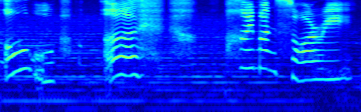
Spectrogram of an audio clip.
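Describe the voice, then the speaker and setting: Tiny childlike fairy sidekick, squeaky and excitable, unhurried delivery, game cutscene with music behind. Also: female voice, exaggerated voice. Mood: sheepish, nervous. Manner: refers to self in third person, exclamatory. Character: tiny excitable childlike fairy companion girl, chatty, eager. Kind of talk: cartoonish game voice acting.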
